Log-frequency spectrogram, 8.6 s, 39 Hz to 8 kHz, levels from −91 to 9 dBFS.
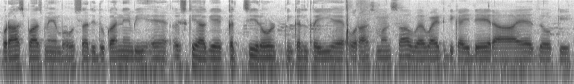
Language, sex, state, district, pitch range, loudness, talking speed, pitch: Hindi, male, Rajasthan, Bikaner, 100-105 Hz, -19 LUFS, 195 wpm, 100 Hz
